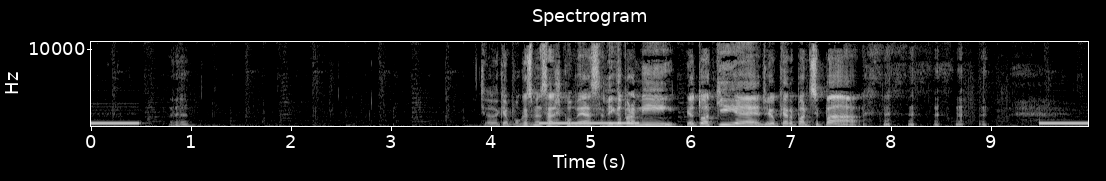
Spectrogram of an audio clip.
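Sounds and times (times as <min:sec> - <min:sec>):
telephone line tone during a phone call: 0:00.0 - 0:00.5, 0:04.5 - 0:05.5, 0:09.5 - 0:09.9
speech: 0:03.9 - 0:08.3
laughter: 0:07.7 - 0:09.1.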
